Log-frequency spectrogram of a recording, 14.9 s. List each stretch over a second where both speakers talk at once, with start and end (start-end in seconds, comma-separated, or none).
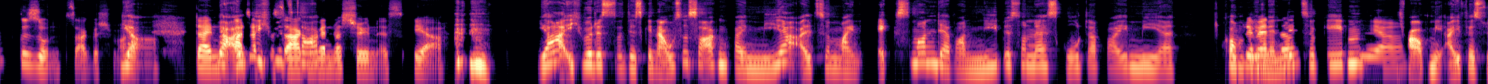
2.1-3.4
